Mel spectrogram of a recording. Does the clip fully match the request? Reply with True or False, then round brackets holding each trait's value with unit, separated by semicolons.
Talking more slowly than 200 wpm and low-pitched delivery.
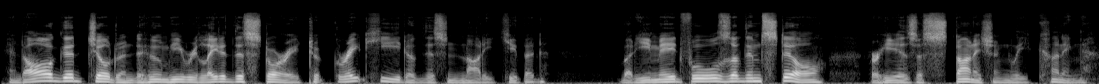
True (160 wpm; 110 Hz)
